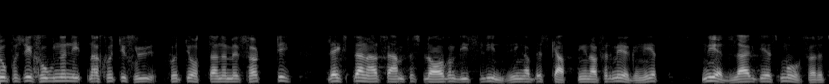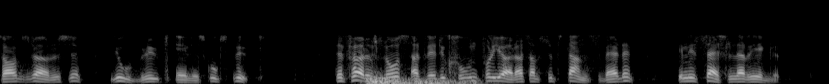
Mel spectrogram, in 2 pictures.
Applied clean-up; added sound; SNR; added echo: neural mask model RNNoise.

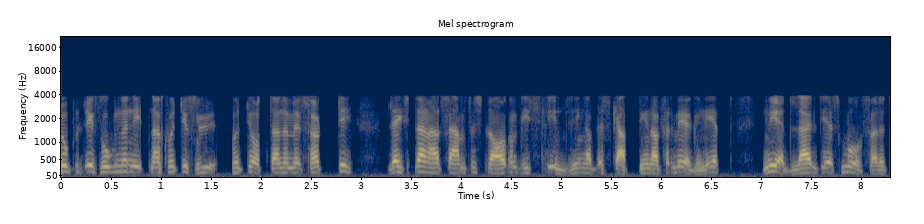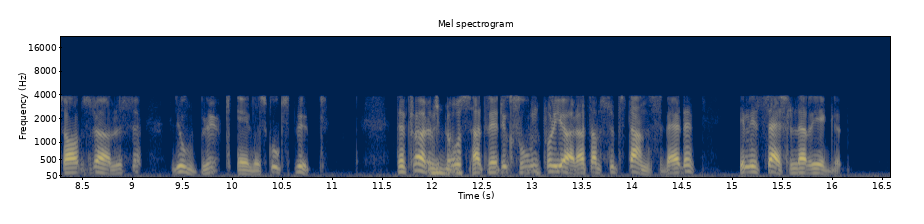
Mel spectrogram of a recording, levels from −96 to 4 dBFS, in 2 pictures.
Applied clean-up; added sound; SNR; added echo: neural diffusion model UNIVERSE++.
